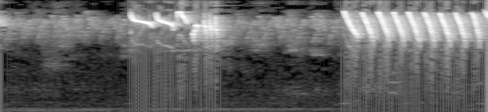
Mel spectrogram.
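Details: Oriental white-eye gives a brief high twittering phrase, falls quiet, then launches into a fast series of about ten sharp, high downslurred notes in even succession. A soft low hum continues throughout.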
